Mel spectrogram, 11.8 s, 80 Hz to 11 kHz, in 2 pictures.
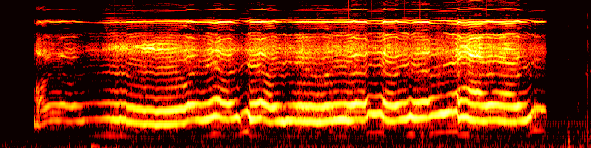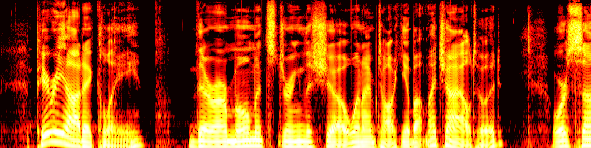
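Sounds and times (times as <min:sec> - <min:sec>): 
drawn-out wavering cat yowl: 0:00.4 - 0:05.5
speech: 0:06.3 - 0:11.8.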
